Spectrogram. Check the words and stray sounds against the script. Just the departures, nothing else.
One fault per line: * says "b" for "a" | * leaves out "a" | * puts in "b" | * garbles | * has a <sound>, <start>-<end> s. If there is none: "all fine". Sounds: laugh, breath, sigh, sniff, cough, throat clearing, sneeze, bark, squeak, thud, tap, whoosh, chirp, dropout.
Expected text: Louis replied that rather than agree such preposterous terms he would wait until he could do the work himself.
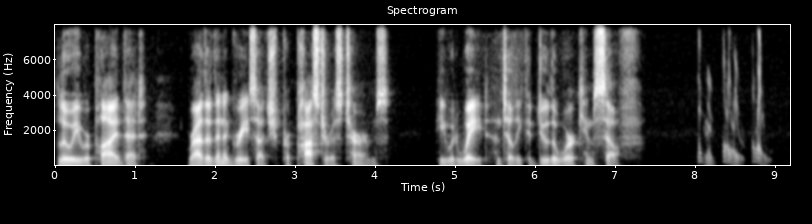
* has a chirp, 8.0-9.0 s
